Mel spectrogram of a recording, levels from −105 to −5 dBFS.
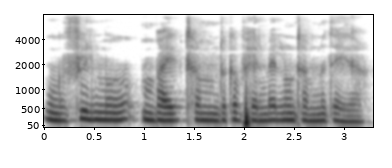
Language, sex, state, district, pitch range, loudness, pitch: Wancho, female, Arunachal Pradesh, Longding, 180-195 Hz, -26 LUFS, 185 Hz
